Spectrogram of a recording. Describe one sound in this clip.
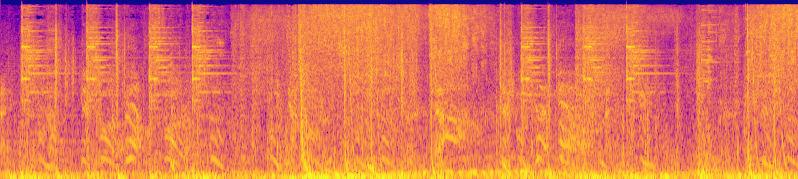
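Punches and kicks land with heavy thuds and impacts.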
